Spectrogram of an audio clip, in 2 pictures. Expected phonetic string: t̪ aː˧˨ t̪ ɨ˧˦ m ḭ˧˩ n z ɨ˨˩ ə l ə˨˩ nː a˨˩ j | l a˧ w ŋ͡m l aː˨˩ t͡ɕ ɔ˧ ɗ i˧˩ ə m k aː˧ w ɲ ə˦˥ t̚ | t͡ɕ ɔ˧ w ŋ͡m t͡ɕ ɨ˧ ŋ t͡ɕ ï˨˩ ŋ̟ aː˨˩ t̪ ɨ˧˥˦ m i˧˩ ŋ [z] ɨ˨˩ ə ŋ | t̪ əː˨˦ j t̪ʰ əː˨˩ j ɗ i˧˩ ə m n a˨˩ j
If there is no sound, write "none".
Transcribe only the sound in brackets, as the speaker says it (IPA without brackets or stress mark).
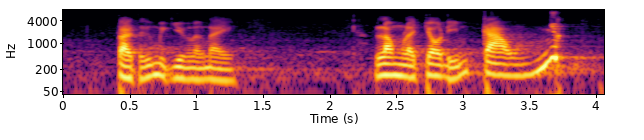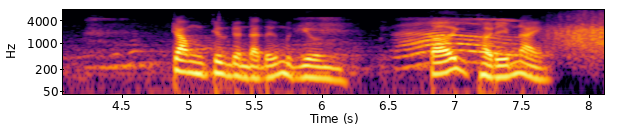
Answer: z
